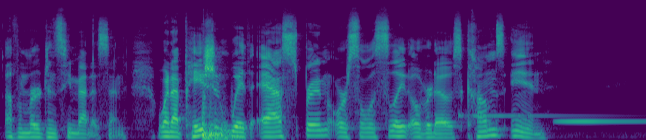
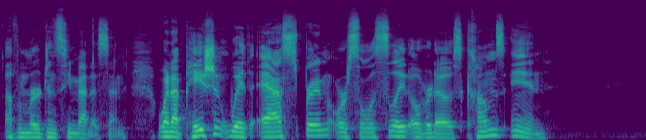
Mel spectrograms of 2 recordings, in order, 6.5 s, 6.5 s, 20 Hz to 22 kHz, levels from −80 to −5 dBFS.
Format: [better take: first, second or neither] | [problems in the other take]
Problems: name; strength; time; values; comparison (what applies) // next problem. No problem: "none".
second | door banging; noticeable; at 2 s; peak 2 dB below the speech // doorbell; faint; from 4.5 s on; peak 10 dB below the speech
